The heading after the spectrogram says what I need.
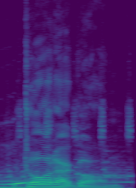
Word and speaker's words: doragon: and all that, they usually use doragon, which is the Japanese way of pronouncing dragon.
